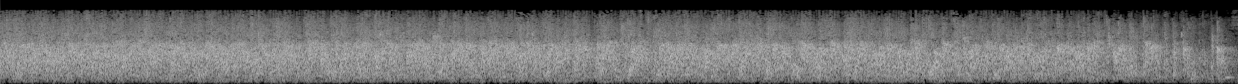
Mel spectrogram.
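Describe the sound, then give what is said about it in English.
An audience breaks into sustained, loud applause for six speakers at the end of a panel event, a dense wash of many hands clapping that holds steady for about twelve seconds before starting to taper at the very end. “So if we'd like to, a round of applause for our 6 speakers.”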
